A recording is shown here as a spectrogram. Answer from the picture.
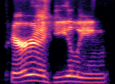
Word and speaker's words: perihelion: sun touches our psyche it's called the perihelion perihelion effect yeah you said it right the first time yeah and i was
